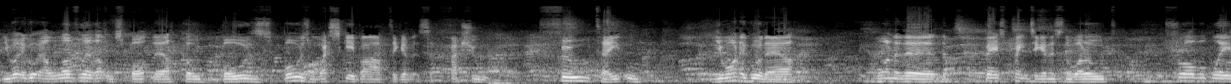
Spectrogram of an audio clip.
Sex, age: male, 20-39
